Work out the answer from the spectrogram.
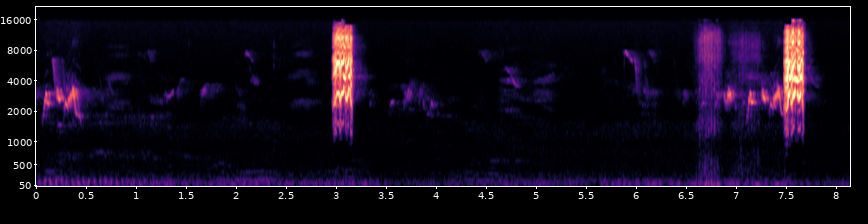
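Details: Green-cheeked conure singing where it lives in a rice field: brief warbled chirps, then a single harsh, loud squawk, more soft chirping, and a second harsh burst near the end, with faint low background hum.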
